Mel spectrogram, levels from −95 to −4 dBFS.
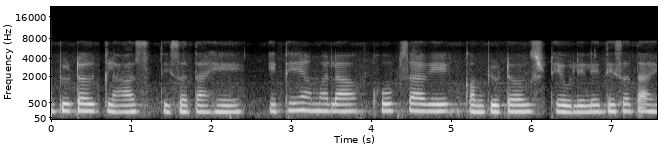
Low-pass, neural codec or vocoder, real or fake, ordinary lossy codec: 7.2 kHz; none; real; none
